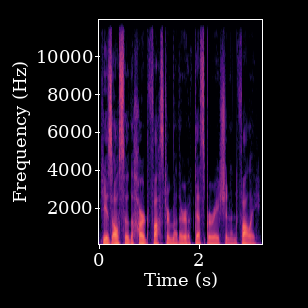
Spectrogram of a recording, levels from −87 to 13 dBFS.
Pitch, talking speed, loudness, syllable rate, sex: 95 Hz, 200 wpm, -21 LUFS, 5.7 syllables/s, male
